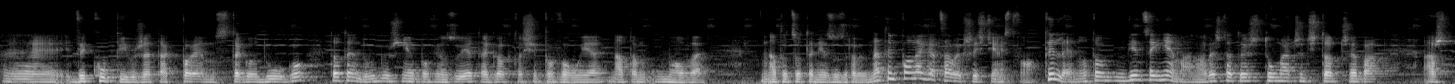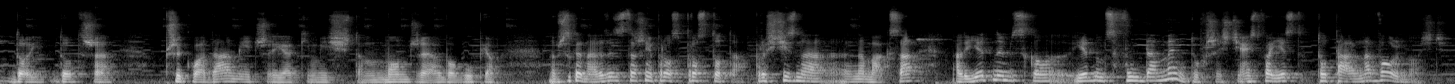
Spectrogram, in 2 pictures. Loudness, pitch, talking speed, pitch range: -21 LUFS, 130 Hz, 155 wpm, 115-165 Hz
